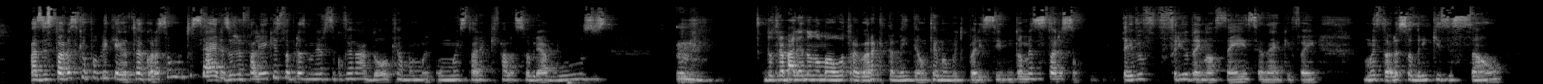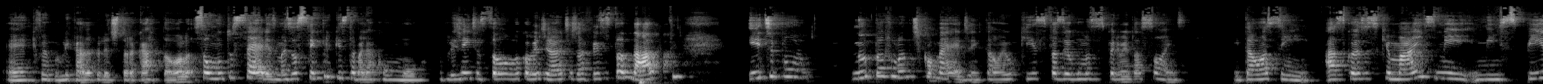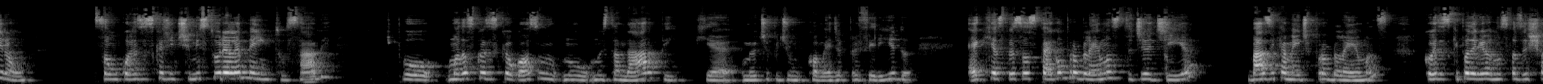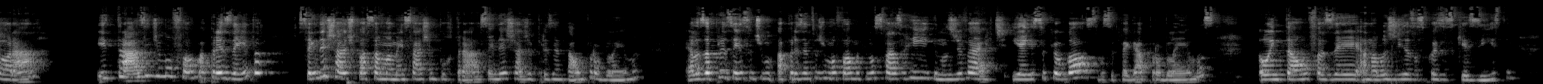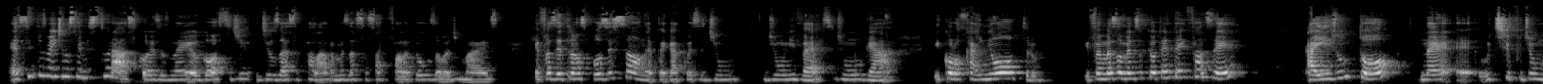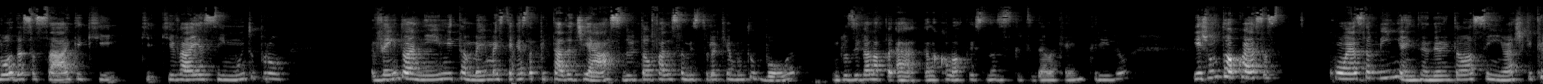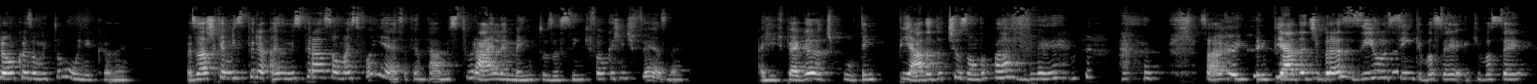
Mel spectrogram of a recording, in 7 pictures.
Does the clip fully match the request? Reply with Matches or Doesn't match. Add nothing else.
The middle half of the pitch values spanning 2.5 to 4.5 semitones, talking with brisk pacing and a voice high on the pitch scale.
Matches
